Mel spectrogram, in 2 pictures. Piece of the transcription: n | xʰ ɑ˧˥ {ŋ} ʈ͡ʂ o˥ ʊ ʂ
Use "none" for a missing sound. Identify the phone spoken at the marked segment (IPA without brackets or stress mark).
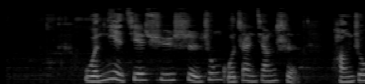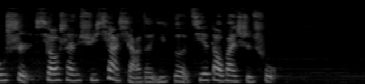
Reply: ŋ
